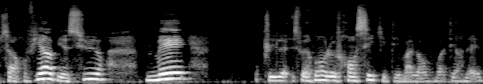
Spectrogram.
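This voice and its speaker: Speaking at a fairly slow pace, a woman has a dark, mellow tone and a somewhat breathy voice with lively intonation. The recording is very clean, with a silent background. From Romania, French-speaking family. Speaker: retired librarian. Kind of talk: oral history interview. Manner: halting, many hesitations.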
